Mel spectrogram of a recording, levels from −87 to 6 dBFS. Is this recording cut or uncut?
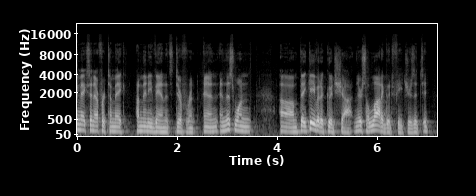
uncut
